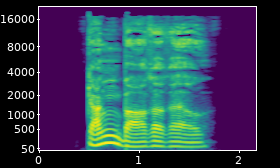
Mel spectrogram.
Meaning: inflection of gangbar: 1. strong/mixed nominative masculine singular comparative degree 2. strong genitive/dative feminine singular comparative degree 3. strong genitive plural comparative degree
- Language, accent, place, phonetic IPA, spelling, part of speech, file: German, Germany, Berlin, [ˈɡaŋbaːʁəʁɐ], gangbarerer, adjective, De-gangbarerer.ogg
